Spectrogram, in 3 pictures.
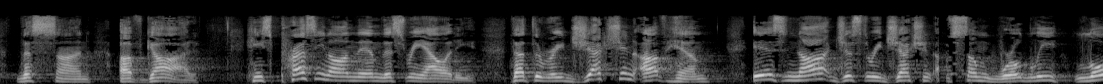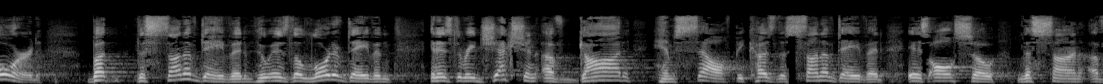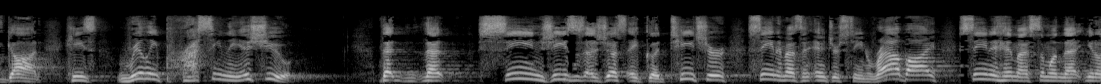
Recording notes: Audio from Sunday Morning Service.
